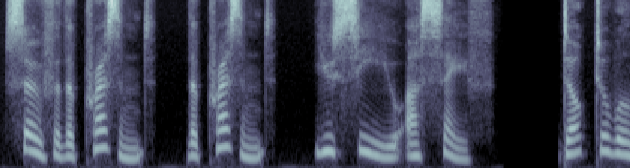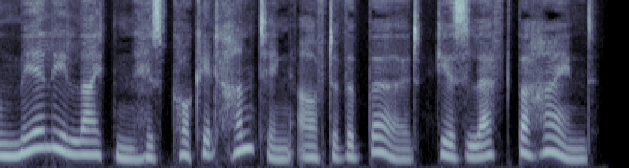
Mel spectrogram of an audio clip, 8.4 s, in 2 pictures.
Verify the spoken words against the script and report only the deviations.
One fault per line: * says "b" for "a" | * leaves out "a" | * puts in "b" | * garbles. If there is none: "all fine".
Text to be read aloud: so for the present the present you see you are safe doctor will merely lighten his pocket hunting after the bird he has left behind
all fine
